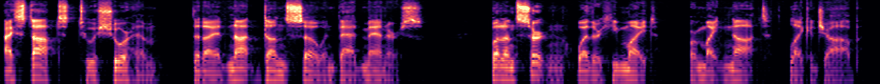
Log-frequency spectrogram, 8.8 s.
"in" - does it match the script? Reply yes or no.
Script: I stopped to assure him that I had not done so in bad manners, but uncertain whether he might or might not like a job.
yes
